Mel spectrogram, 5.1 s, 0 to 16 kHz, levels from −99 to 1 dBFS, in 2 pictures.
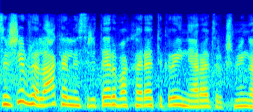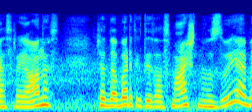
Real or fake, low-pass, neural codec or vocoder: real; 9.9 kHz; none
